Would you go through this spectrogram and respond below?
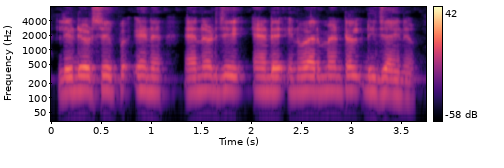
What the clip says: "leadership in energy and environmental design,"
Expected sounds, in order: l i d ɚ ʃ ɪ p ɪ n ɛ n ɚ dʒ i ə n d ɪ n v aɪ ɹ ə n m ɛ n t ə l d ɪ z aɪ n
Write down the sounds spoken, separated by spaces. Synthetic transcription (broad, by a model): l i d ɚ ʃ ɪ p ɪ n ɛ n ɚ dʒ i ə n d ɪ n v aɪ ɹ ə n m ɛ n t ə l d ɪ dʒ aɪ n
